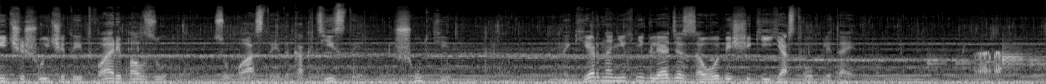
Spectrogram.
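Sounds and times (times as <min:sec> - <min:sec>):
speech: 0:00.0 - 0:04.8, 0:05.6 - 0:08.7, 0:09.8 - 0:10.3
toad croaking: 0:09.6 - 0:10.4.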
